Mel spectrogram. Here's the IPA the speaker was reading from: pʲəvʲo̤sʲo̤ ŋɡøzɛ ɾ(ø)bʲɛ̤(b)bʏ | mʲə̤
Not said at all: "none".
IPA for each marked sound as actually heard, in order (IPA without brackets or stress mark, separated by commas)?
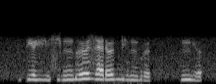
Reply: ø, m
